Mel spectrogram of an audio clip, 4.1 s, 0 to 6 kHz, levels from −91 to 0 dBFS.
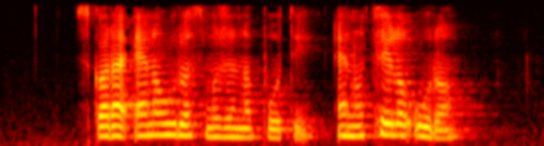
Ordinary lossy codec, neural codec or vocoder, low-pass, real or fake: AAC, 24 kbps; none; 5.4 kHz; real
